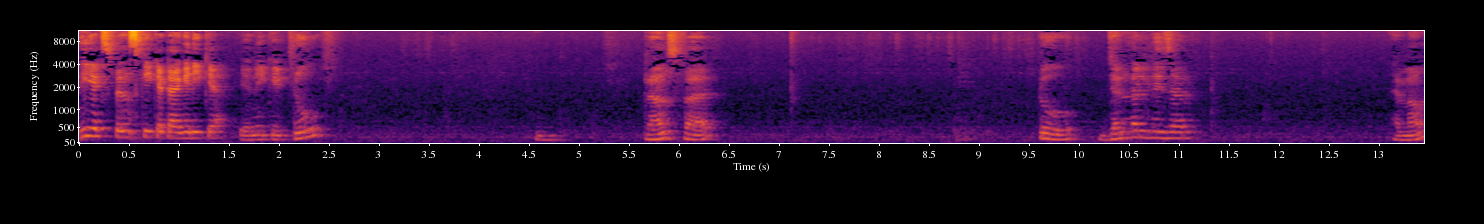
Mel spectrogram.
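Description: A man speaks calmly and clearly, in short phrases with pauses.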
